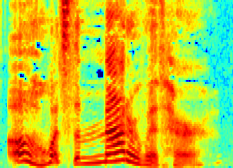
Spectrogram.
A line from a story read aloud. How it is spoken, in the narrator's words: Martha's voice rose to a wail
